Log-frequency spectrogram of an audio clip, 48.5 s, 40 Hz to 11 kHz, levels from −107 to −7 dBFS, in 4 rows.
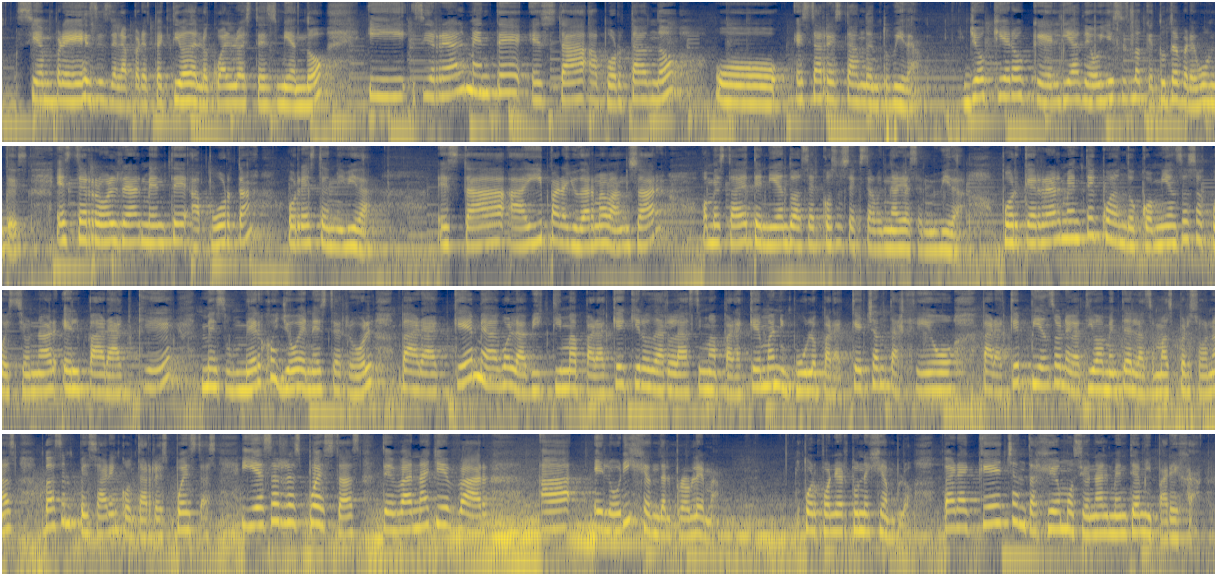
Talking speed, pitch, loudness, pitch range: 160 wpm, 215 Hz, -22 LUFS, 195-240 Hz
